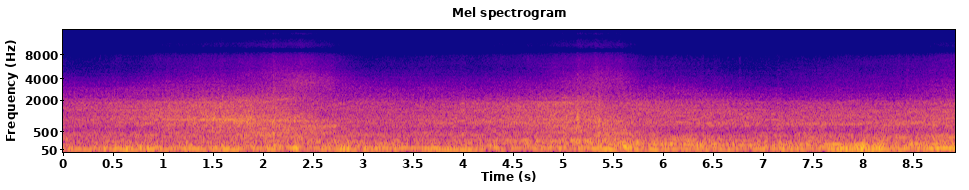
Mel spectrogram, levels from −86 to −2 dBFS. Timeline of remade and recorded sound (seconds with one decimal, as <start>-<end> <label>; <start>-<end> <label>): 0.0-8.9 remade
